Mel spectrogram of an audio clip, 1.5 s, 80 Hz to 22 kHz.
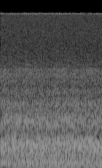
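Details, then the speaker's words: Toyota 4FG/4FD forklift with a 5R engine at full throttle, tilt lever back and mast held in hydraulic relief: a steady heavy drone pulling down evenly with no surging. Speed drops from the no-load governed maximum; the spec drop is 200 rpm. Normal. "while you are running the engine up to full speed keep an eye on the tack you will notice a drop from the no load governed maximum speed"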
